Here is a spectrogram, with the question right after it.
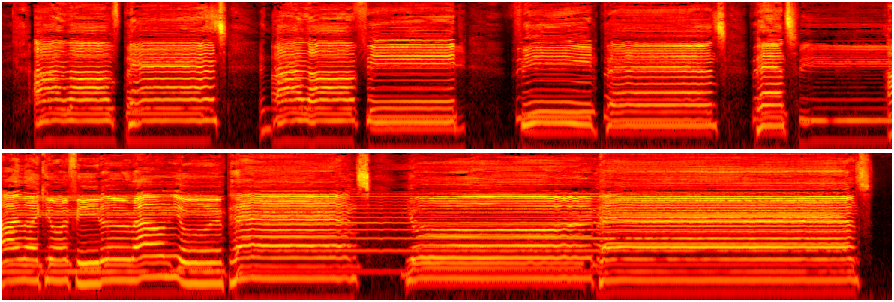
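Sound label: baritone, barbershop tags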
